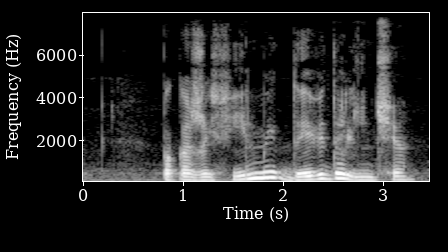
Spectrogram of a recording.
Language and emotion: Russian, neutral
